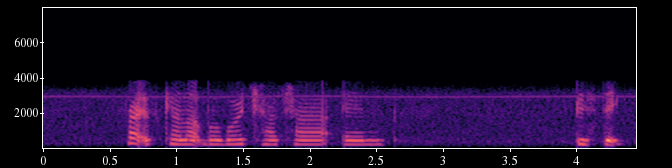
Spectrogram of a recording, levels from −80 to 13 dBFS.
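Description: No faults are audible: the speech sits in a telephone band of roughly 200 Hz to 3.4 kHz with nothing above 3.9 kHz, consistent with 40 kbit/s ADPCM coding whose added noise is at most faint.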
